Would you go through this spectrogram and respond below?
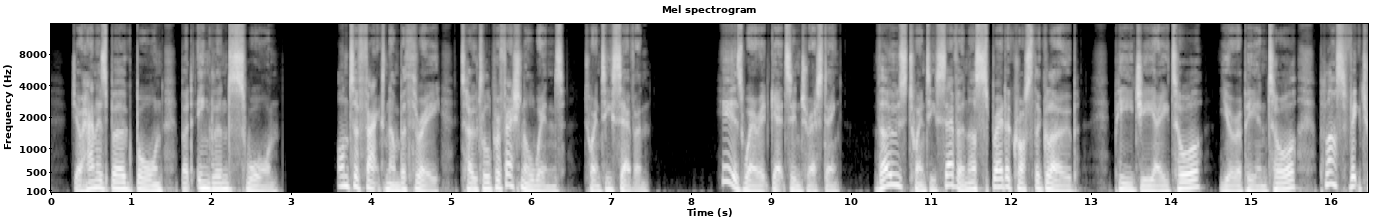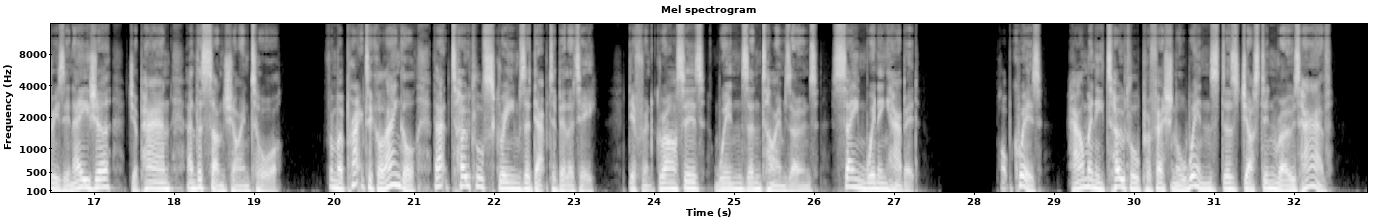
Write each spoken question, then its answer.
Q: How many total professional wins does Justin Rose have?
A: Correct answer, 27.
